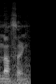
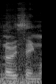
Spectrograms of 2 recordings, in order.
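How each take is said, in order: First: It sounds like one word, stressed at first. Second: It sounds like two separate stressed words. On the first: The speaker calls it right. "rather than nothing" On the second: The speaker calls it wrong. "A weird intonation on my part, no thing"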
